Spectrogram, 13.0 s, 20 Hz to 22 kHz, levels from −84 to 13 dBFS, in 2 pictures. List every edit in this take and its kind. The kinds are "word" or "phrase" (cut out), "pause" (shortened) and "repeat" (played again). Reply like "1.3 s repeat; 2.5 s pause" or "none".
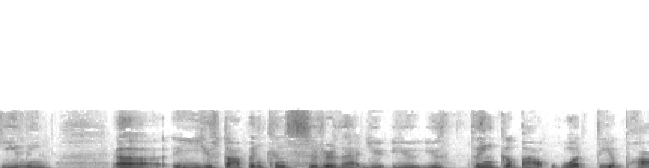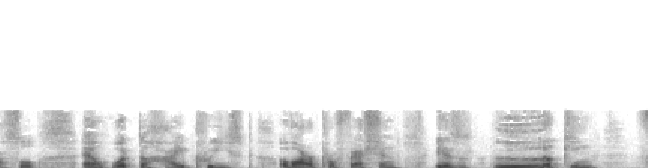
none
